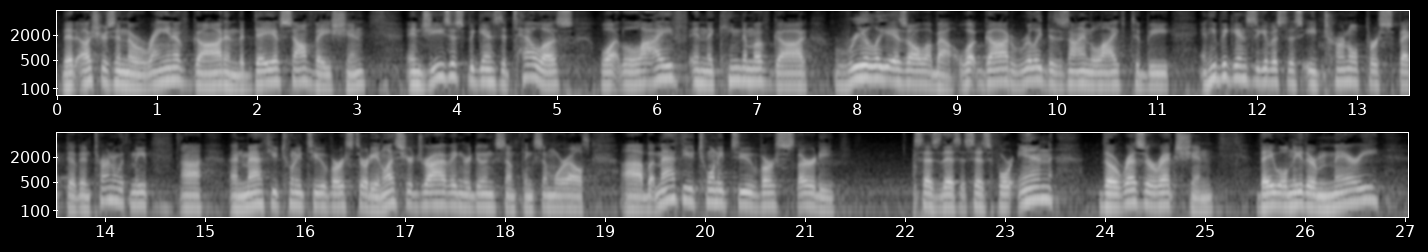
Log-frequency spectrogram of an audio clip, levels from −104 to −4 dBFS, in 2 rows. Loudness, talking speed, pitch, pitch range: -33 LUFS, 180 wpm, 135 Hz, 120-150 Hz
